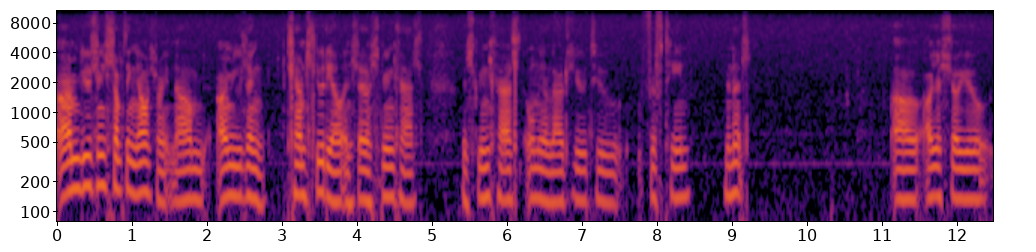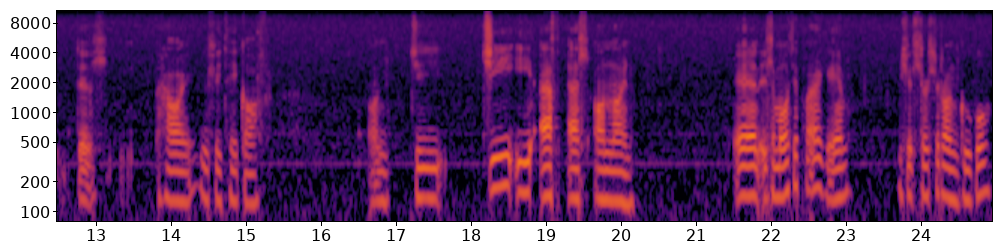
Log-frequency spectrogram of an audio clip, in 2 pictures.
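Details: Speaker with a lisp he says is audible and that he has had since fifth grade: lisp.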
